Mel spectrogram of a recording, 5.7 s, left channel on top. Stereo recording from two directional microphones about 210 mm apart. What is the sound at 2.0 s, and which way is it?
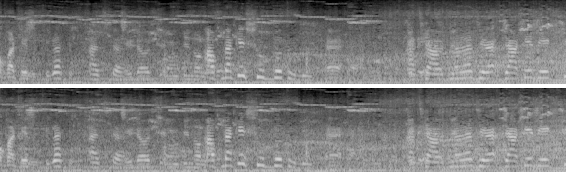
Speech, 15° left (ahead or behind).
